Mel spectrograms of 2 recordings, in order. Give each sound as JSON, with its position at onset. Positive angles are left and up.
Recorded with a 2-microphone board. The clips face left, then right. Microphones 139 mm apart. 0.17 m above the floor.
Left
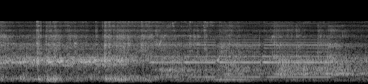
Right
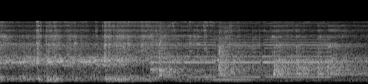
{"t": 1.5, "sound": "footsteps", "side_deg": -80, "distance_m": 1.5}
